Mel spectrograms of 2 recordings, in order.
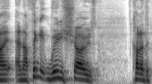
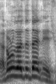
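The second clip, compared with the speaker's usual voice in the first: higher-pitched mock child protest; protesting kid; 7 semitones higher, much faster than usual. Kid refuses the dentist, high-pitched protest. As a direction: play a child digging heels in. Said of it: "the kid doesn't wanna go to the dentist".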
